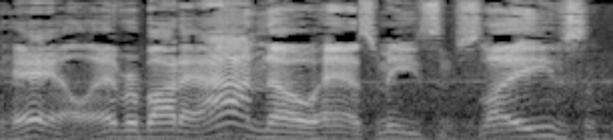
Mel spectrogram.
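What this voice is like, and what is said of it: Poor put-on Southern US accent. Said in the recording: “What a terrible Southern accent. I really only have one foreign accent, so I just sort of mishmash around it.”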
